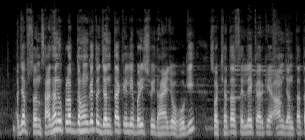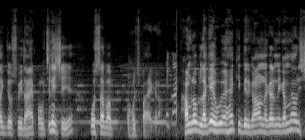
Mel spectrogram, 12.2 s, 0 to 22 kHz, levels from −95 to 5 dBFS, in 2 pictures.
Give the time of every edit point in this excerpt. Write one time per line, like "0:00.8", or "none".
0:09.6

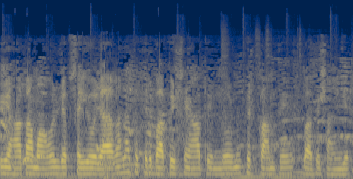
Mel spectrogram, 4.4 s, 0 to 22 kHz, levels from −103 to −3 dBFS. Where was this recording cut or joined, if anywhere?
none

